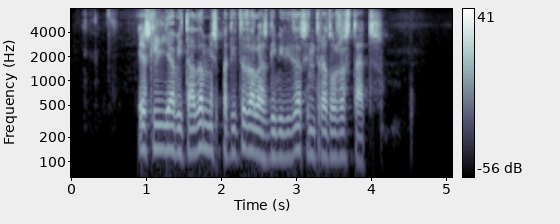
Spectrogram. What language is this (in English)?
Catalan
